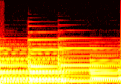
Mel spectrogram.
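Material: Nothing is struck.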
